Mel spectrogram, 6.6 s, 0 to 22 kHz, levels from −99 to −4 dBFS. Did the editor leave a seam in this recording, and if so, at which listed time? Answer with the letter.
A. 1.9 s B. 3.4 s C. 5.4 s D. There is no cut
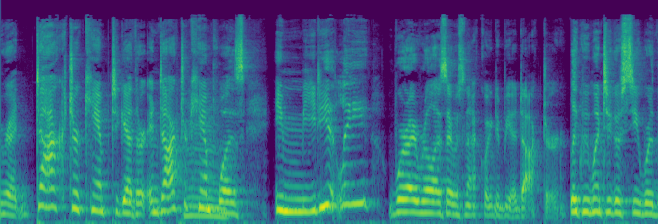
C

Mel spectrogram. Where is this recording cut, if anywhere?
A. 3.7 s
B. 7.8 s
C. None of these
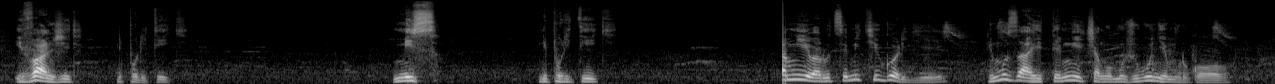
B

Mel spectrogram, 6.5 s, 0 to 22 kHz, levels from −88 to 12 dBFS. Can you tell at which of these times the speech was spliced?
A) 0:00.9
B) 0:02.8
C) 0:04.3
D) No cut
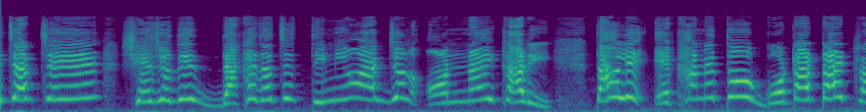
D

